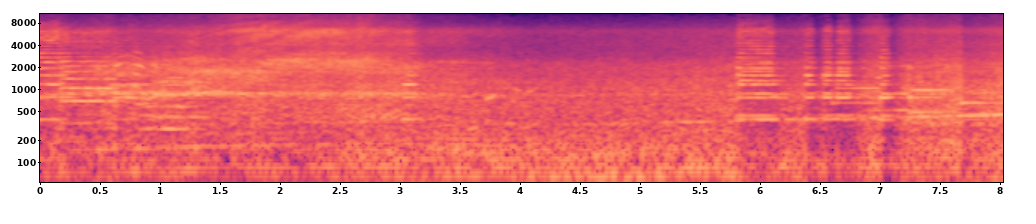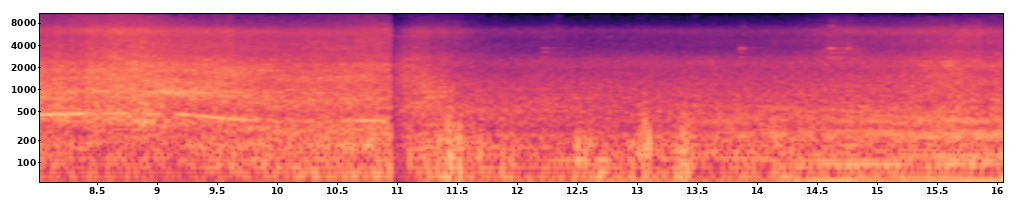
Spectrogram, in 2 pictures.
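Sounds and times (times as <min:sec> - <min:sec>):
musical air horn: 0:00.0 - 0:01.5, 0:05.8 - 0:09.6
traffic and bus engine noise: 0:00.0 - 0:16.0.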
